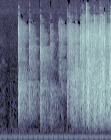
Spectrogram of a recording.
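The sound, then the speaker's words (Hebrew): An audience claps after a live software demo at a talk. A few sparse, separate claps build into denser, louder applause, with a faint low hum underneath. “תודה רבה, סוף סוף כפיים.”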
